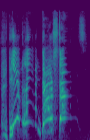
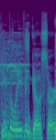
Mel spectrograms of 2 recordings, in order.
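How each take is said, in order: First: It is said in a put-on rock star voice. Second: It is said in an ordinary speaking voice.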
